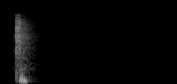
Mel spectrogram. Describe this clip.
28. aleteo fuerte
aleteo fuerte foley
wings, wind, air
